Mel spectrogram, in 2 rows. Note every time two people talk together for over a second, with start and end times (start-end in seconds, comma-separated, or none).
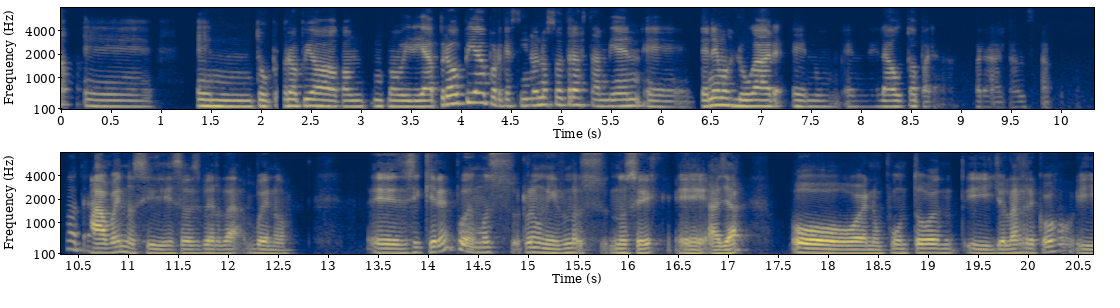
none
